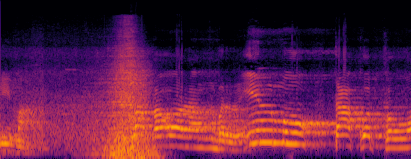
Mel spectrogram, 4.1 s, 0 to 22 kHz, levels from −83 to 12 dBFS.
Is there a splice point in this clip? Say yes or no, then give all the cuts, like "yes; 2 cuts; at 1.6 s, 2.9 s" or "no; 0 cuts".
yes; 1 cut; at 1.1 s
